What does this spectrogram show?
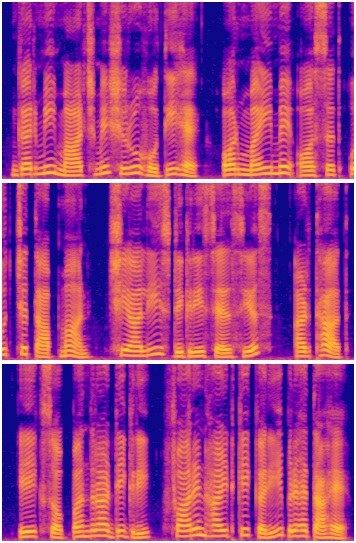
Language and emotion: Hindi, neutral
